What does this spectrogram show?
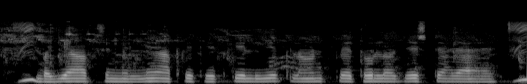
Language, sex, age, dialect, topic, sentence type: Hindi, male, 18-24, Kanauji Braj Bhasha, agriculture, statement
